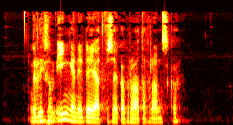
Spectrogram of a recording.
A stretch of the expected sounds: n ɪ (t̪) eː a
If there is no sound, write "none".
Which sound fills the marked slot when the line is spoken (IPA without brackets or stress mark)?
d̪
